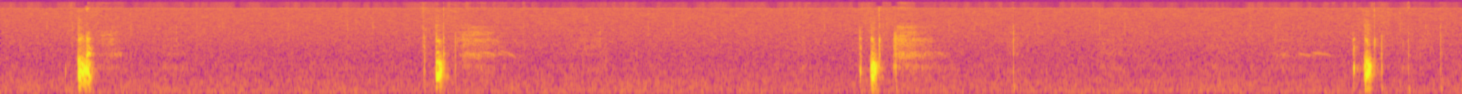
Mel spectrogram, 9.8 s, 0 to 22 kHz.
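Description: Four short, sharp hiccups about three seconds apart, roughly 20 a minute, in a quiet room; newborn hiccups.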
